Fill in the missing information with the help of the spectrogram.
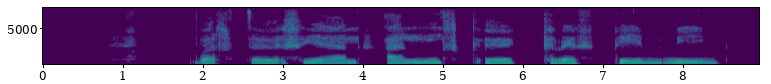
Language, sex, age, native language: Icelandic, female, 6, Icelandic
